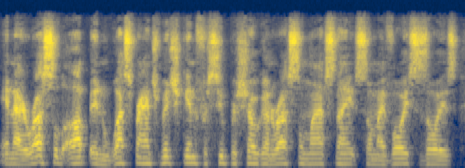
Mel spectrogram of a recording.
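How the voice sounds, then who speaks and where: A man with a hoarse, raspy, tired voice, hosting a vlog in a casual, rambling, slangy way. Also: mid-range voice, level tone, a little fast, fairly bright tone. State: hoarse and tired after a cold and shouting. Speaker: horror movie reviewer and vlog host. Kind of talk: casual chat to camera.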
